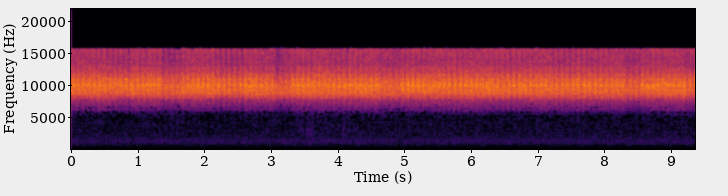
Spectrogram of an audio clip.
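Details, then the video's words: Continuous high-pitched trill of crickets, the males chirping by scraping wing against serrated wing vein; an unbroken, pulsing shimmer that never drops out, over a soft background hiss. "Most relaxing cricket sound"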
